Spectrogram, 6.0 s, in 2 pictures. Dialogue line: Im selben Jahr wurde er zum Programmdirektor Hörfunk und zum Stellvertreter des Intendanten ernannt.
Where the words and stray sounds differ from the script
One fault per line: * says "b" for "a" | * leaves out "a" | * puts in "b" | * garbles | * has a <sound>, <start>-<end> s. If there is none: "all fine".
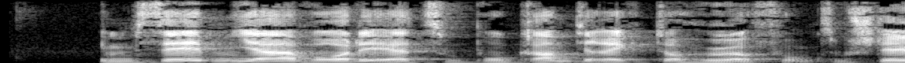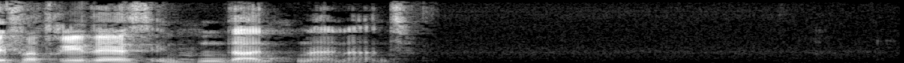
* leaves out "und"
